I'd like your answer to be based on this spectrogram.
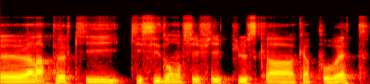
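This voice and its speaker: A man with an ordinary speaking voice talks at a fairly slow pace and a fairly low pitch against a quiet background. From Morocco, Oujda. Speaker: rapper. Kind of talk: casual interview.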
